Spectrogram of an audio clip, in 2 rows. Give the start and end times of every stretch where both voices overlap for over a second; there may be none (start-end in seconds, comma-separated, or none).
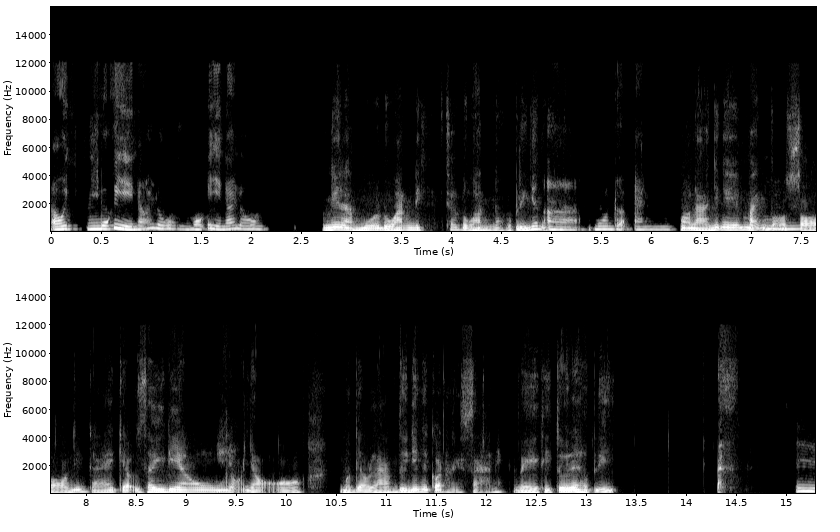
none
